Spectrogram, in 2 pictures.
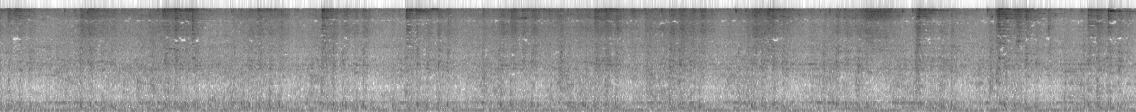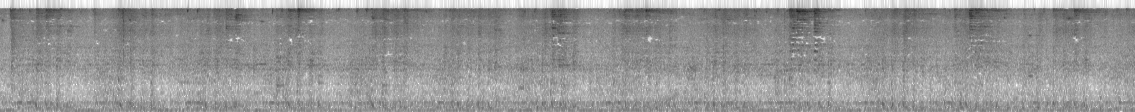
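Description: Freight train cars rolling past, a steady loud rumble with frequent clickety-clack of the wheels over the rail joints.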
